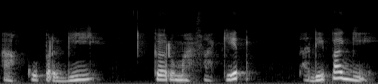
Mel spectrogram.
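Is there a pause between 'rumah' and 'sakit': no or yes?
no. No pause separates rumah from sakit. The speaker went to the hospital this morning.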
